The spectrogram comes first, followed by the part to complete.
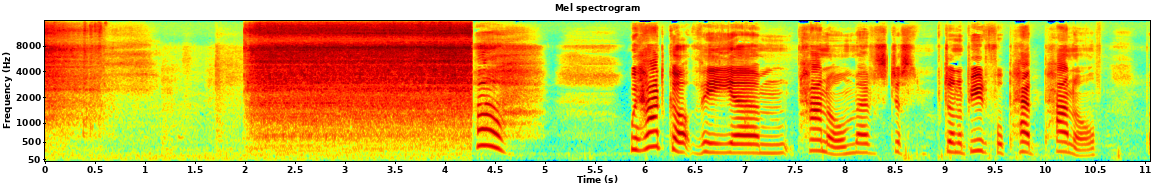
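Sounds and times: power tool running: 0.0s - 0.8s, 2.0s - 4.3s.

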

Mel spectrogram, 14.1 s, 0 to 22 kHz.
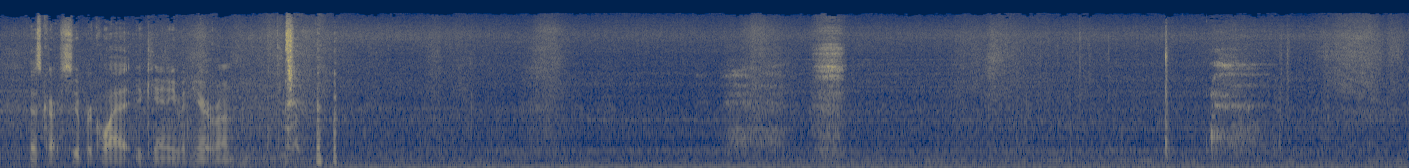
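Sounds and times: car engine idling: 0.0s - 14.0s
person breathing: 5.2s - 5.8s, 7.2s - 8.6s, 12.1s - 12.8s.

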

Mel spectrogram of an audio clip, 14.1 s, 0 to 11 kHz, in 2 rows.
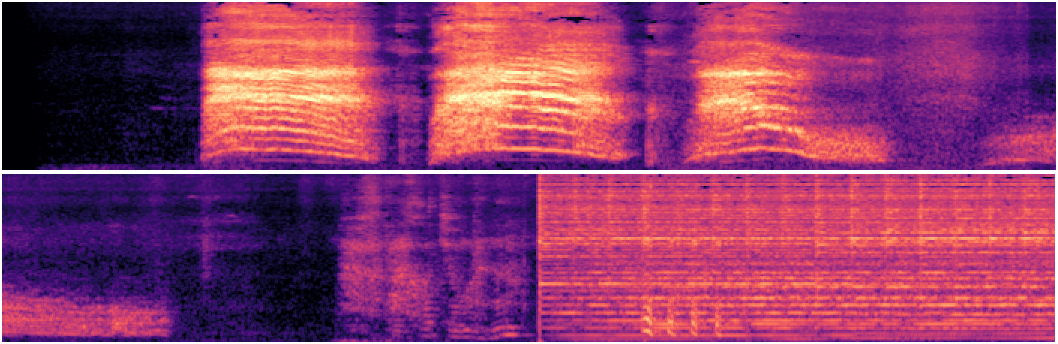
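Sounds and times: cat yowling: 1.3s - 6.0s.

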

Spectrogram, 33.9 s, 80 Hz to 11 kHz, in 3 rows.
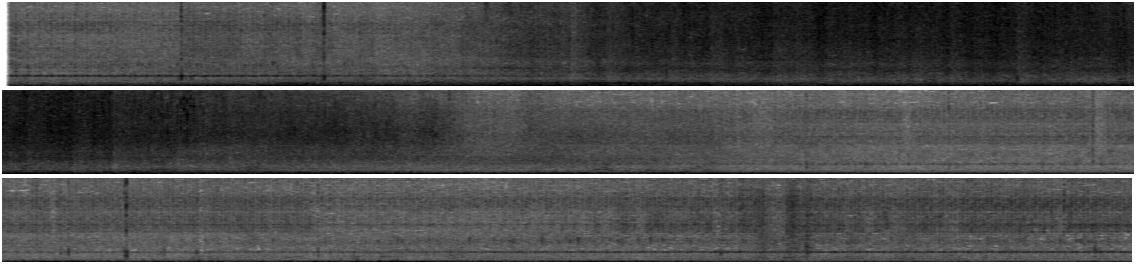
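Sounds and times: racing kart engines droning: 0.1s - 33.9s.

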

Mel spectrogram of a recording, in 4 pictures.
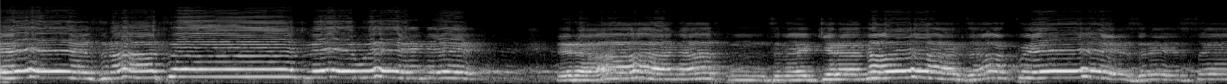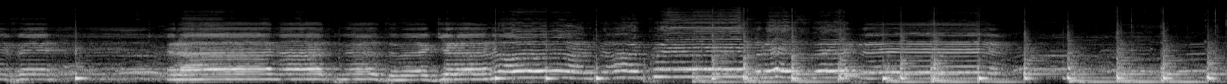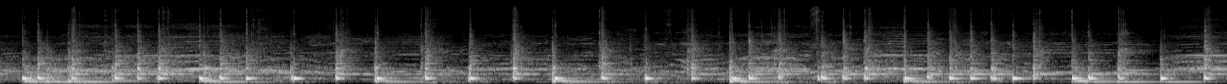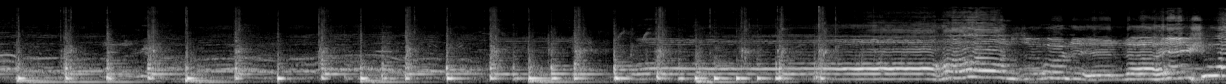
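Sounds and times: person singing: 12.4s - 49.0s
hand drums beating: 17.5s - 45.8s.

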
